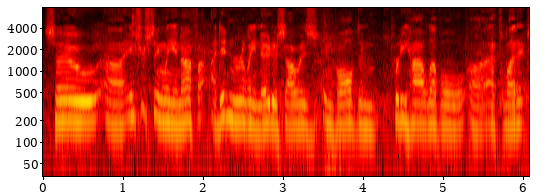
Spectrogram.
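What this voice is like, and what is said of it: Regional accent. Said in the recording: “Accent kind of gives it away a little bit.”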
